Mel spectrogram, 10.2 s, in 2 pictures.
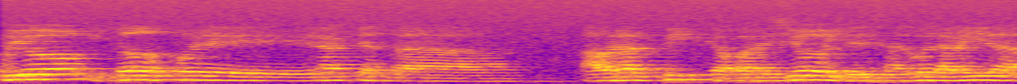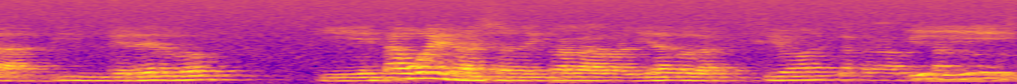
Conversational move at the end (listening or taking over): taking over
